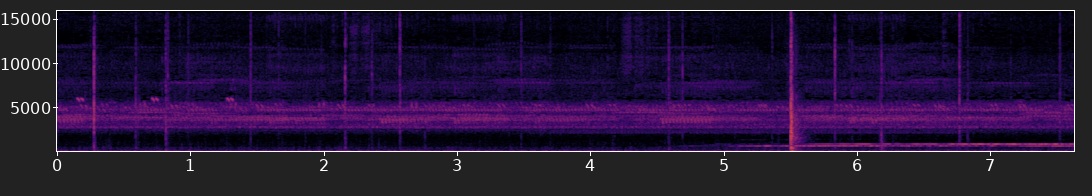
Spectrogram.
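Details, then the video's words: Nighttime loon wail by a lake: after a stretch of only crickets, a long steady tonal cry rises in and holds, with a second voice just above it. A loud campfire pop breaks in, over a constant cricket chorus. "1 Hour Loon Calls With Campfire Sound"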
